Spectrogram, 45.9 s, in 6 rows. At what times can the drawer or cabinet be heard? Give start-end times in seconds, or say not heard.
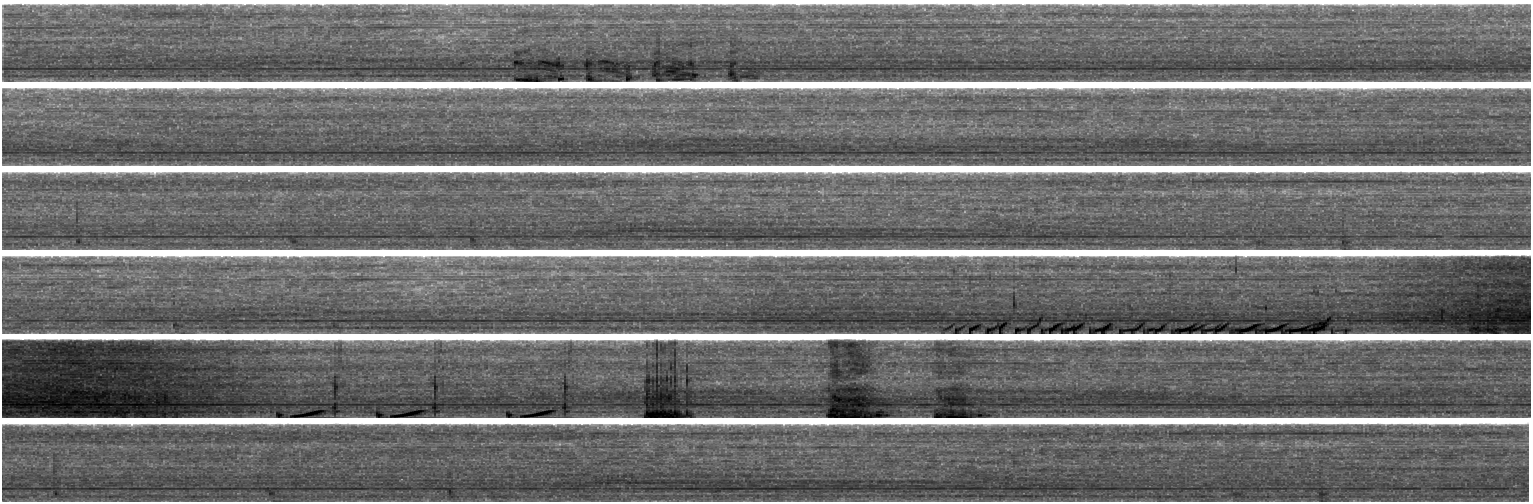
not heard.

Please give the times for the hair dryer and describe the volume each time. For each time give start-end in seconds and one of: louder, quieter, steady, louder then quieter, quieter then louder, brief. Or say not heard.
0.0-45.8 louder then quieter.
